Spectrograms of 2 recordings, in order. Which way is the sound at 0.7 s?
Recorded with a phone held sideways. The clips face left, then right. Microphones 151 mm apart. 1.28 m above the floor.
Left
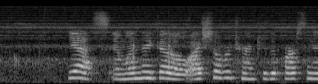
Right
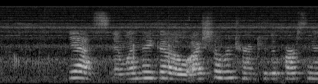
80° left.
